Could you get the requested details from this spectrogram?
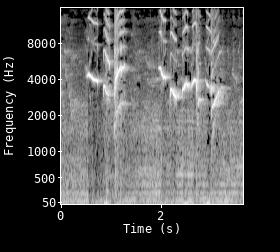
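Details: Lure song of an Oriental magpie-robin, meant to get birds that have finished moulting to respond quickly: crisp whistled notes in two short bursts, some sliding up and others down, separated by a brief silence.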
